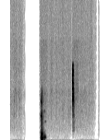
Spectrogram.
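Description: Silence broken by one short pop just under a second in, followed by a faint high tick about half a second later.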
